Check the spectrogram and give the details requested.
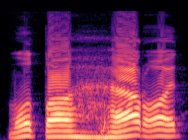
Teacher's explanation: cara membacanya masukkan tanwinnya ke wau · Akan tetapi bila kita lanjut, maka ya kita masukkan kembali dalam bacaan hukum idgham bi gunnah karena ada dhammatain bertemu dengan waw, yang mana waw termasuk daripada huruf idgham bi gunnah. Cara membacanya masukkan tanwinnya ke waw. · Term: idgham bighunah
